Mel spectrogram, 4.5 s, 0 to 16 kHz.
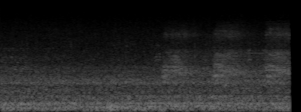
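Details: Young hooded crow (Corvus corone cornix) exploring a park in Helsinki, Finland, in August 2013; three harsh, hoarse caws in the second half, spaced under a second apart, over steady low traffic rumble.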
